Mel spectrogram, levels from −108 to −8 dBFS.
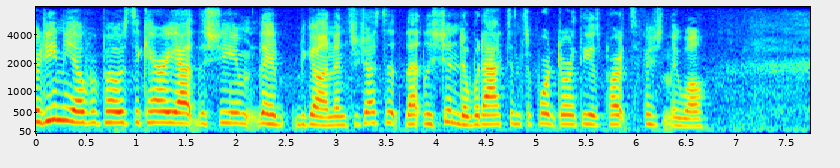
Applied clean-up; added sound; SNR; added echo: none; none; none; none.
